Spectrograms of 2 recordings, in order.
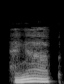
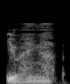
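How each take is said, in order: First: Higher-pitched female voice; lifted, coaxing girlfriend voice; playful girlfriend. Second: Said in the usual way. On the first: Acted. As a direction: tell him playfully, pitch well up. Playful who-hangs-up-first exchange.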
